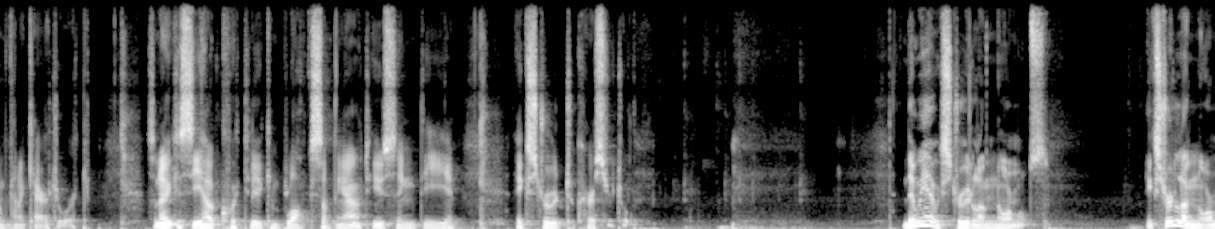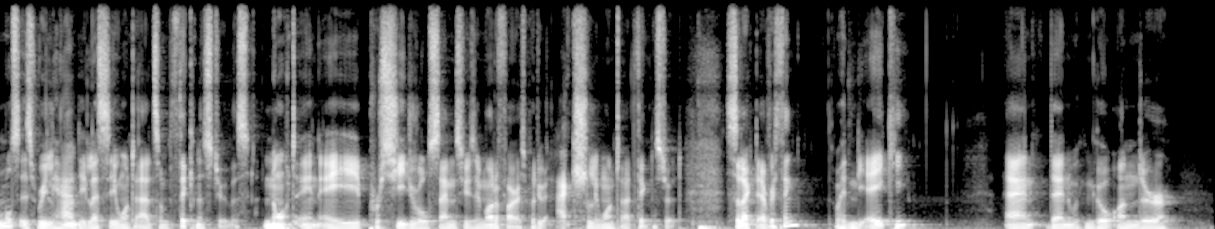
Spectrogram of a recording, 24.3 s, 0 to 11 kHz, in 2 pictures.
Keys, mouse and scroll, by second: 0.2-0.6 scroll down 2, 0.6-6.0 middle drag, 6.3-10.5 middle drag, 11.1 middle click, 11.3 Tab, 12.9 middle click, 13.6-16.6 scroll up 1, 19.1 a, 20.6 a, 21.1 a, 22.5 click.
